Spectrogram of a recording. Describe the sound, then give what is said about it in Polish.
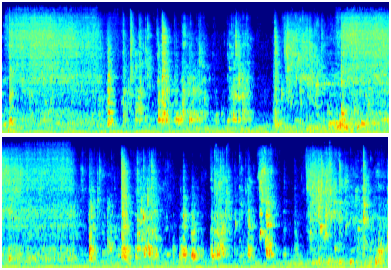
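Water with citric acid is poured out of a bucket, splashing steadily for the whole stretch, with sloshing bursts and gurgles as the bucket is emptied and rinsed, no talking. “Dobra, no to teraz Trzeba tą wodę z tego wiaderka wylać z tym kwaskiem. I opłukać to wiaderko.”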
